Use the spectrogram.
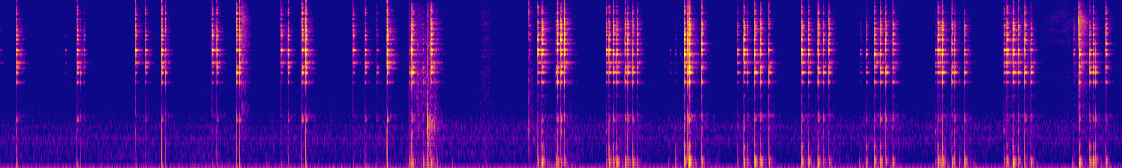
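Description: A hollow, empty white ceramic Christmas mug with a red angel print and wavy red rim is tapped and scratched with long red nails. Sharp, bright clicks and clinks come in quick clusters with very short ring, along with a soft low resonance and light scratching between taps.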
